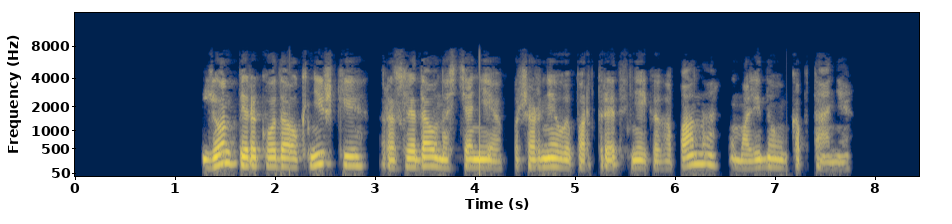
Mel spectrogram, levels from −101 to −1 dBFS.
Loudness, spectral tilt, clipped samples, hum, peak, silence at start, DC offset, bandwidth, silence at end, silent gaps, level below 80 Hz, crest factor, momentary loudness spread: -19 LUFS; -8 dB/octave; under 0.1%; none; -2 dBFS; 1.3 s; under 0.1%; 6.6 kHz; 0.7 s; 2.94-3.04 s, 4.33-4.39 s, 6.01-6.05 s, 6.47-6.53 s, 7.34-7.39 s; -58 dBFS; 18 dB; 10 LU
